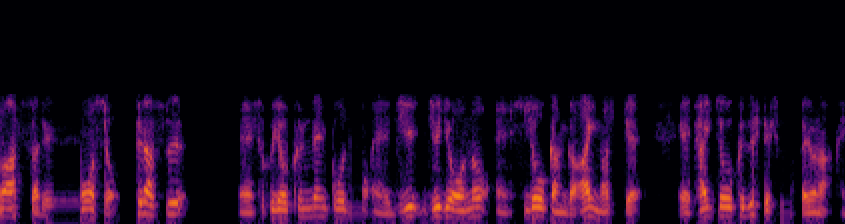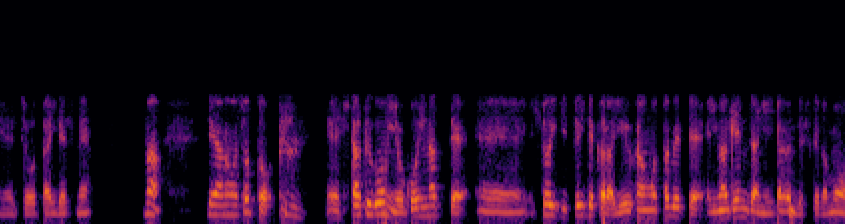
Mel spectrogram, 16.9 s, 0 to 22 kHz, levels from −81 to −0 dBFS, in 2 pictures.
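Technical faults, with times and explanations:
throughout: GSM full-rate codec. Buzzy, gravelly roughness, consistent with 13 kbps, in a 250 Hz to 3.5 kHz band. Pulse-driven vocal-tract model, unlike the watery swirl of transform codecs.
0.46–0.81 s, 3.48–3.63 s, 7.80–7.91 s, 12.26–12.31 s, 14.46–14.50 s, 16.14–16.39 s: lost GSM frames. The last good frame is repeated, giving a metallic ring rather than a clean silent dropout. The final one is scattered, with runs up to around 70 ms.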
